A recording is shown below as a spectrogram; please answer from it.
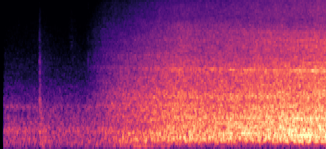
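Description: Road and wind noise of a car driving with its windows down, fading in about a second in and growing steadily louder.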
